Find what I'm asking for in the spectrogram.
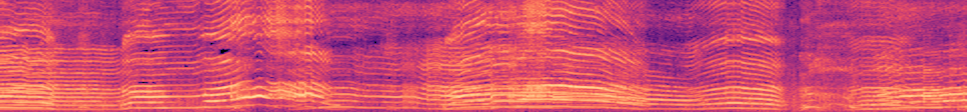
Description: baby cries when mom sings,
